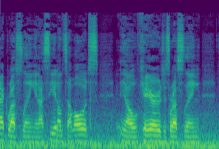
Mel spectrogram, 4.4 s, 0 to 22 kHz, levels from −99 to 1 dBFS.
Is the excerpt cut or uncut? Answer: cut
